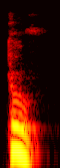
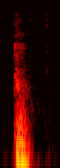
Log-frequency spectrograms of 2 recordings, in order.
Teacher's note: Realmente escreve-se como se fosse um ditongo, mas não é um ditongo, é uma vogal longa, é um U longo, só que você em grego, quando escreve o Y, lê como U, mas quando escreve Omicron Y, não é um ditongo, é um som U, como em francês.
